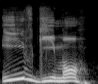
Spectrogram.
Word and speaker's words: Yves Guillemot: Yves Guillemot is pronounced Yves Guillemot, or alternatively, Guillemot. There's no S sound on Yves, no I sound, T sound, or nasal N sound in Guillemot.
